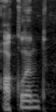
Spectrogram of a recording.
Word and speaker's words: Auckland: Do you pronounce it Auckland?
